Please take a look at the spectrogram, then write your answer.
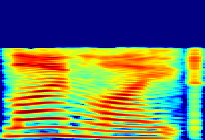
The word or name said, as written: limelight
